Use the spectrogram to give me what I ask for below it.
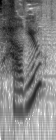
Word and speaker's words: Hallyu: So something called the Korean Wave, which is Hallyu. Am I pronouncing it right? – Yeah.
